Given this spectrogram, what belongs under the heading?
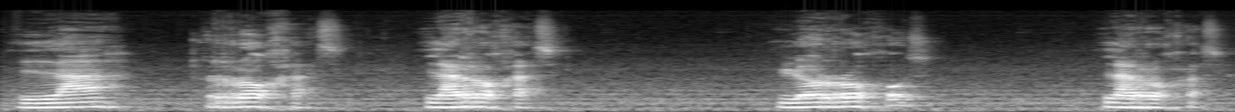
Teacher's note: le quitan la s de los o las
